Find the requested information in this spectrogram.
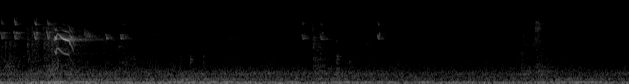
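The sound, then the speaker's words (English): Caged birds in cells, birds numbered 318 and 298, call in short, high chirps, a quick cluster near the start and a few fainter tweets later, over a steady low background hum. No one speaks. “So recording now birds 318 and 298.”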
